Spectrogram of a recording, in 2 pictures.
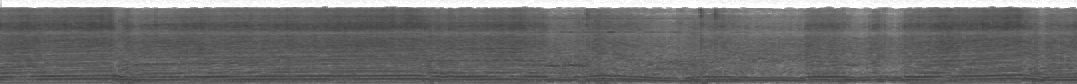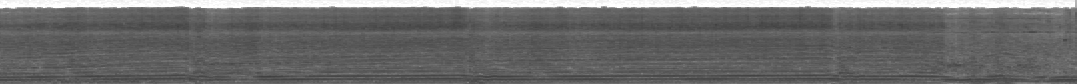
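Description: A racing car engine roars at high revs, rising through the gears and dropping as it brakes into corners.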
